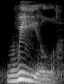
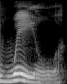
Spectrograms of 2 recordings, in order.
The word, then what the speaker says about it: whale: And this And this word is whale. Whale. What are the sounds in the word whale? W A Whale. W A Whale. And how do we spell it? W A L E whale.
